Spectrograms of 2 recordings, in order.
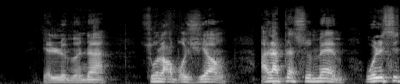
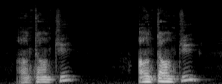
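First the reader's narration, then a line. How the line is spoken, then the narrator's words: Stammering into ear. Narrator (French): balbutia Albine à l'oreille de Serge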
